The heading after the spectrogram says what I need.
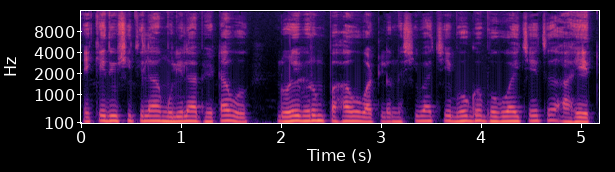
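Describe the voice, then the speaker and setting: A woman narrating a devotional folk tale as a scripted story reading, in a slow, even recital. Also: low-pitched.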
